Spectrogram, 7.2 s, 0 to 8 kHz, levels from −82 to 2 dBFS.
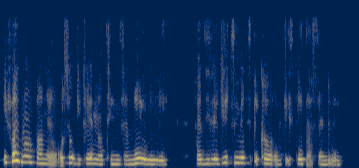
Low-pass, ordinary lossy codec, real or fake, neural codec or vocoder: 7.2 kHz; none; fake; codec, 24 kHz, 1.5 kbps, HILCodec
